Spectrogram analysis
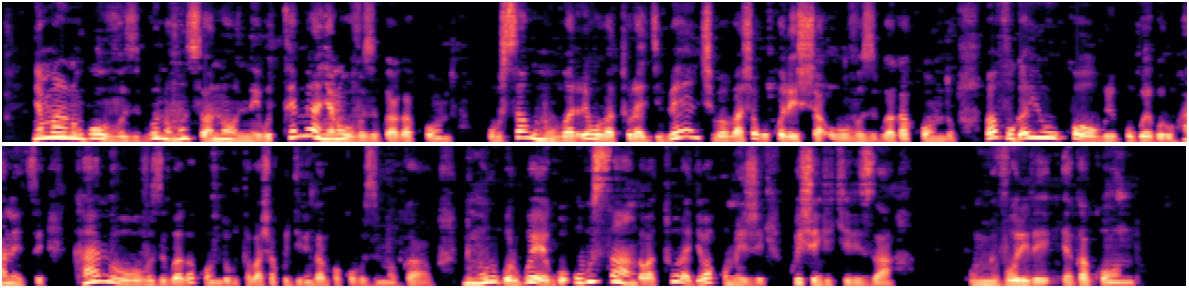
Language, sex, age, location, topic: Kinyarwanda, female, 18-24, Kigali, health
